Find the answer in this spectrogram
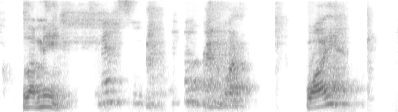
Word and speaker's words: Lamy: said, no, it was Lamar. No, c'est là. And you said today, Lamy. So from now on, what should I, Lamy. Merci. and what? Why? Because that is how you say it in French.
